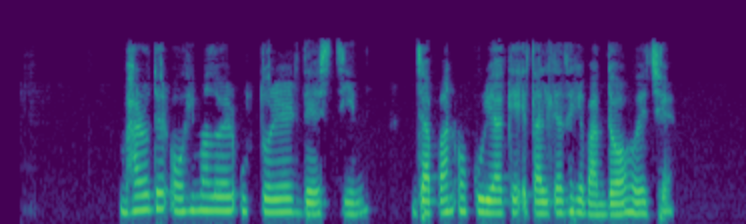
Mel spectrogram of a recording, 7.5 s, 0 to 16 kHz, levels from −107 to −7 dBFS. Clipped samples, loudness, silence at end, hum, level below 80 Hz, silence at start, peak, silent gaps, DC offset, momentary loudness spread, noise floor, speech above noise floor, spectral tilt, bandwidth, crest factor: under 0.1%; -35 LUFS; 0.75 s; none; -72 dBFS; 1.2 s; -16 dBFS; none; under 0.1%; 9 LU; under -90 dBFS; over 56 dB; -5 dB/octave; 8.2 kHz; 20 dB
